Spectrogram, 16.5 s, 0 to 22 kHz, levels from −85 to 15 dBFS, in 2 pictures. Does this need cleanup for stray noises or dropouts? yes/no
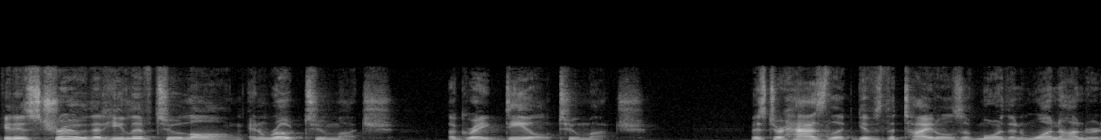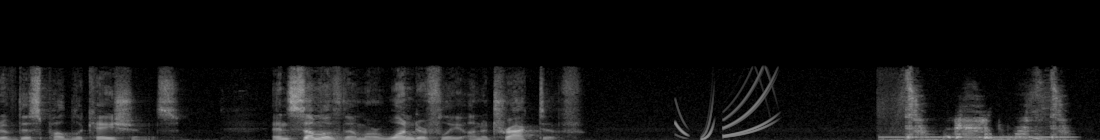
yes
